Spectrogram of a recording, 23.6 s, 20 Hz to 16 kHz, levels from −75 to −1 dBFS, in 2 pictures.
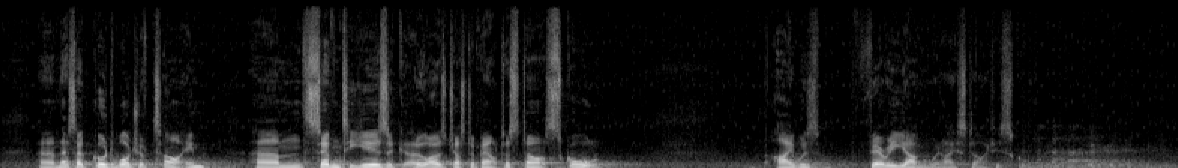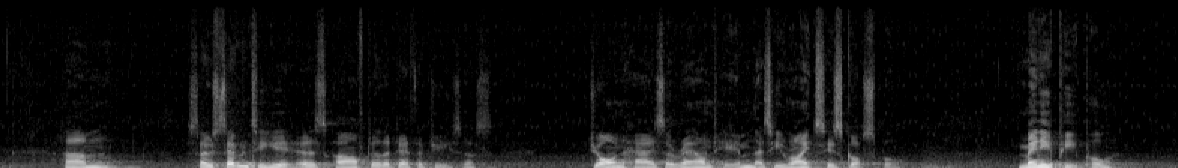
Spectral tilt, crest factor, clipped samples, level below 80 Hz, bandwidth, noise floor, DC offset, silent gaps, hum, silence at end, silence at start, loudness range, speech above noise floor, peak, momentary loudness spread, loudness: -6.5 dB/octave; 20 dB; under 0.1%; -58 dBFS; 16 kHz; -52 dBFS; under 0.1%; none; none; 0.55 s; 0.4 s; 8 LU; 31 dB; -2 dBFS; 20 LU; -20 LUFS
